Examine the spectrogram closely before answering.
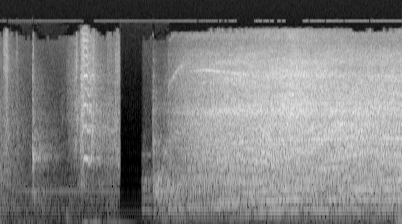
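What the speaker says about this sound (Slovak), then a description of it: "Jednoducho ho nasadím na vysávač" Vacuum cleaner fitted with an Airduster attachment for dusting blinds, a few handling knocks and a brief pause before the motor starts and swells into a loud, steady broadband whoosh.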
